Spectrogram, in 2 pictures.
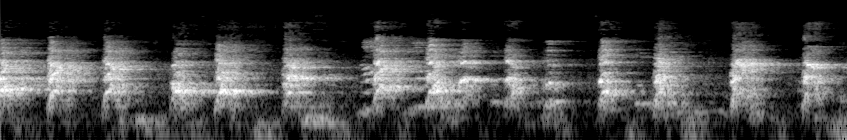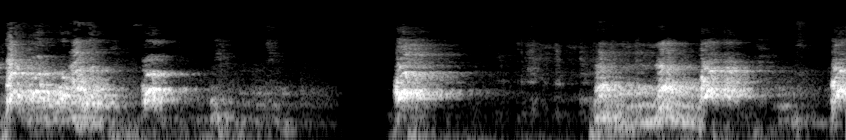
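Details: Golden retriever dog playing with its mom, barking in a long excited run of harsh, broadband barks roughly every half second, briefly pausing, then resuming with a few more barks; faint human voices in the background.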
